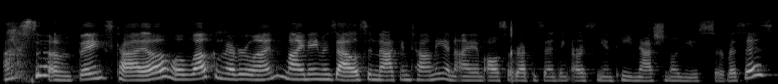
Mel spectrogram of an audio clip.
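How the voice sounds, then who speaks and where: A woman moderating an online event for youth services, opening it with a cheerful, energetic welcome over a video call. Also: medium pitch, a little fast, hardly any pauses. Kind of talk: upbeat event hosting.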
